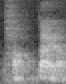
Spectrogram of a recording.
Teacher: 앞에 리을이 탈락해서 밝다가 아니고 밥다가 된다는 거예요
